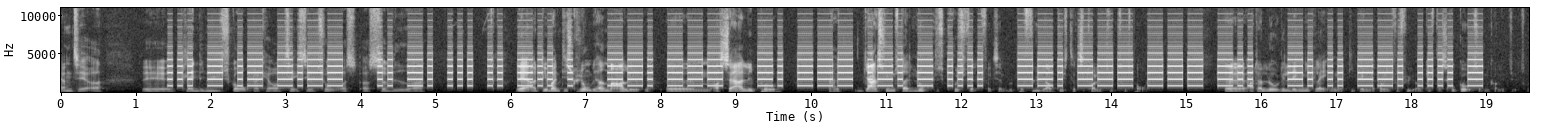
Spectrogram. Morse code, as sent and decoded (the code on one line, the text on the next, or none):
... - .- -.-- / .. -. ... .. -.. . / --. --- / -. --- .-. - .... / --. --- --- -.. / -. .. --. .... -
STAY INSIDE GO NORTH GOOD NIGHT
